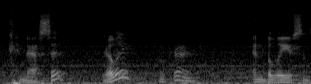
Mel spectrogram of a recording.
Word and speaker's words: Knesset: an individual's personal thoughts um pronounce the k and nesset knesset really okay and beliefs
